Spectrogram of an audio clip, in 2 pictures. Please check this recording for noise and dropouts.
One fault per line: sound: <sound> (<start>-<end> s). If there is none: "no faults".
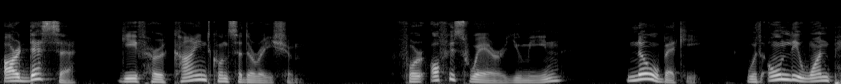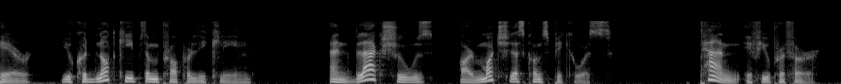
no faults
